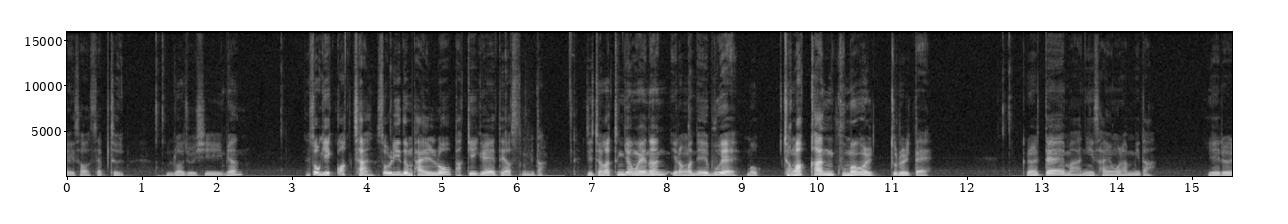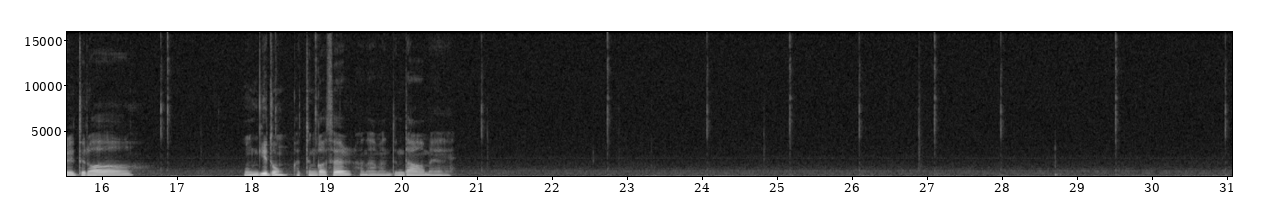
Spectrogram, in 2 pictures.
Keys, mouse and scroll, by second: 1.3 click, 2.9-3.2 right drag, 4.4-5.9 right drag, 7.1-8.4 right drag, 12.5 click, 16.9 click, 18.4 click, 18.6-18.9 right drag, 21.1-22.8 drag, 24.1-25.2 drag, 26.1-27.2 drag, 28.1-29.6 drag.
